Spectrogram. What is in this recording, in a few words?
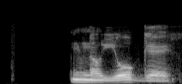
voice message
